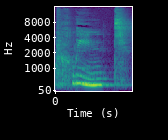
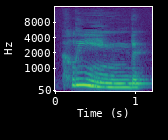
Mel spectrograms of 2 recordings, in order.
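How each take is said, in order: First: The ending is said with a hard sound. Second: The ending is said with a soft sound. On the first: The speaker calls it wrong. "not cleaned" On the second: The speaker calls it right. "It's softer"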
